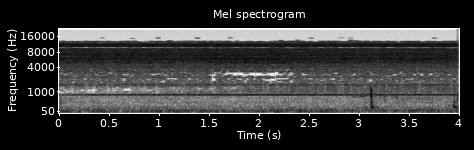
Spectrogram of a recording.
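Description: Steady background hiss and low hum, with one faint click about three seconds in.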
